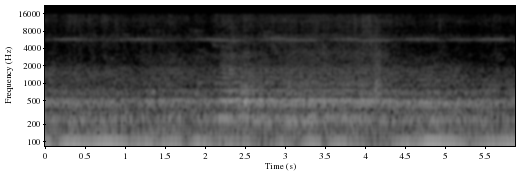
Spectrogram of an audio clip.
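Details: Many bees feeding on flowering ora-pro-nobis: a steady, droning buzz with a low hum near 250 and 500, plus a strong low rumble underneath and a faint high steady tone throughout.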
